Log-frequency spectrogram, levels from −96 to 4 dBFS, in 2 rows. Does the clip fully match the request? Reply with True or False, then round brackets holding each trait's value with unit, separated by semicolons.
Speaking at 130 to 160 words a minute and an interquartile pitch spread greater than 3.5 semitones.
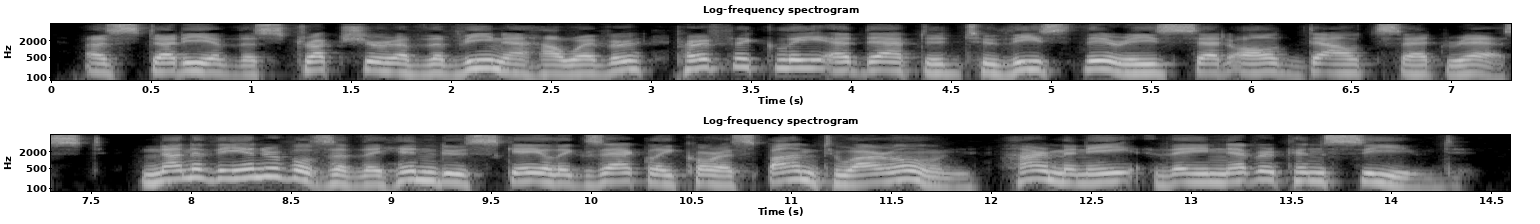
True (150 wpm; 4.0 semitones)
